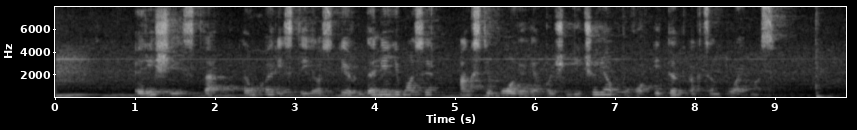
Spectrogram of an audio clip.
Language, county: Lithuanian, Šiauliai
